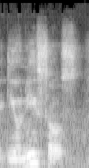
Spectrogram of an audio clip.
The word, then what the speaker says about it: Dionysos: Well, clearly, I've also come to realize that I'm going to pronounce it the Greek way, Dionysos enjoys being in my body.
